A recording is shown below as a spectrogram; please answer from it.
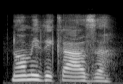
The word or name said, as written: Nomi Di Casa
